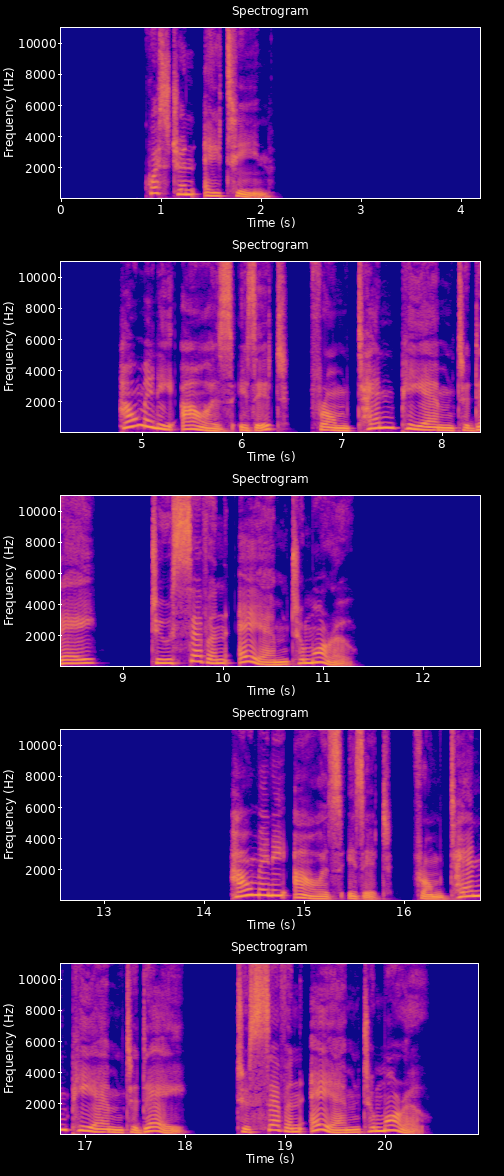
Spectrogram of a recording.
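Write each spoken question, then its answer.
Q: How many hours is it from 10 p.m. today to 7 a.m. tomorrow?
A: 9 hours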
